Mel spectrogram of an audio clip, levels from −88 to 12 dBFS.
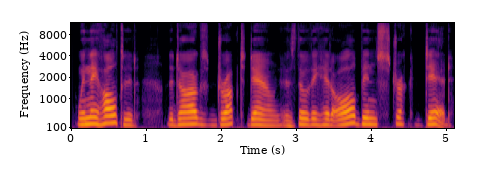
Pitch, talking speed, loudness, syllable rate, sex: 180 Hz, 175 wpm, -17 LUFS, 3.8 syllables/s, female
